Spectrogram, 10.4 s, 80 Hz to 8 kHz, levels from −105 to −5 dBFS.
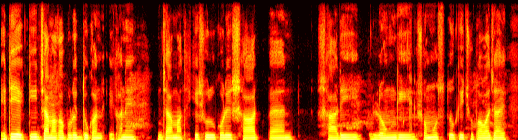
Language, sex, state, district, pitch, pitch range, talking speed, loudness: Bengali, male, West Bengal, Cooch Behar, 125 Hz, 120-130 Hz, 100 wpm, -21 LUFS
